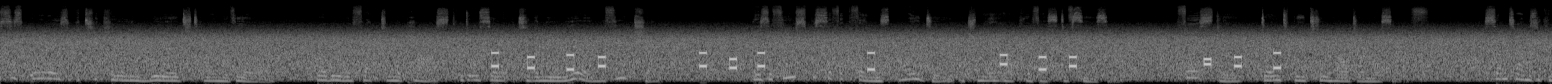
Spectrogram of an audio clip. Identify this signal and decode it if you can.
DTMF, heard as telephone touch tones, dialled by hand, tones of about 70 ms, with phone line noise and speech in English. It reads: C538 C4C A #28 *8B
